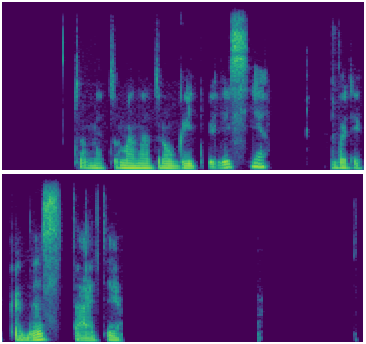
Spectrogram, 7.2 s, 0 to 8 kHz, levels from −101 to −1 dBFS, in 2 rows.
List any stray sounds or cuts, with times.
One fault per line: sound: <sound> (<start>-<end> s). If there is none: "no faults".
no faults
